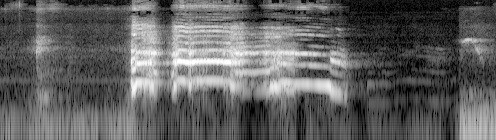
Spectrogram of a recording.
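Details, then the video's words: Single rooster crow, a loud harmonic cock-a-doodle-doo lasting about one and a half seconds, with clipped opening notes and a sustained last note that drops in pitch, followed by near silence and then low rumbling. "Rooster Crowing Sound Effect Continuously"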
